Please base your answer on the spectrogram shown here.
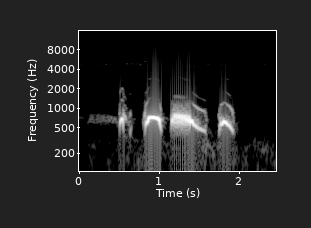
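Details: Single cooing phrase from a spotted dove used as a ground decoy: short clipped note, a smooth rounded coo, a longer grating coo sliding down, then one soft closing coo, with nothing else audible.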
